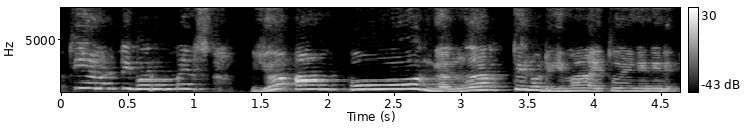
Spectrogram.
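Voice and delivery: very high, loud, exaggerated blabbing; gossiping mother. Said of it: "ibunya cerita". (ibu heboh membocorkan rahasia anak)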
